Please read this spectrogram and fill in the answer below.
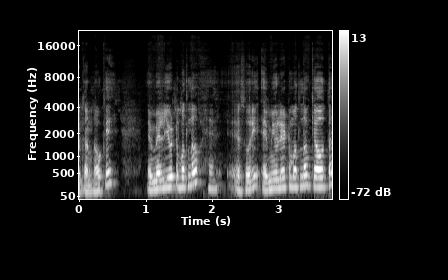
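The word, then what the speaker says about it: emulate: Okay, देखिए यहाँ पे कॉपी करना समझिए, तो यहाँ पे समझिएगा प्रोनाउंसिएशन, इसको क्या प्रोनाउंस करें दोस्तों, एम्यूलेट, part of speech verb, imitate, copy और मिरर।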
